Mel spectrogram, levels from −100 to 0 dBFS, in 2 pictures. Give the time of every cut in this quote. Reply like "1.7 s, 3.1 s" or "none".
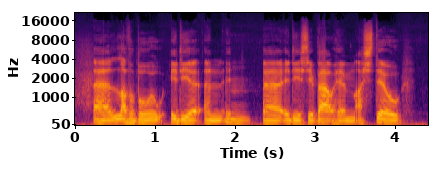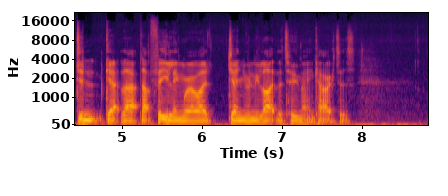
none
